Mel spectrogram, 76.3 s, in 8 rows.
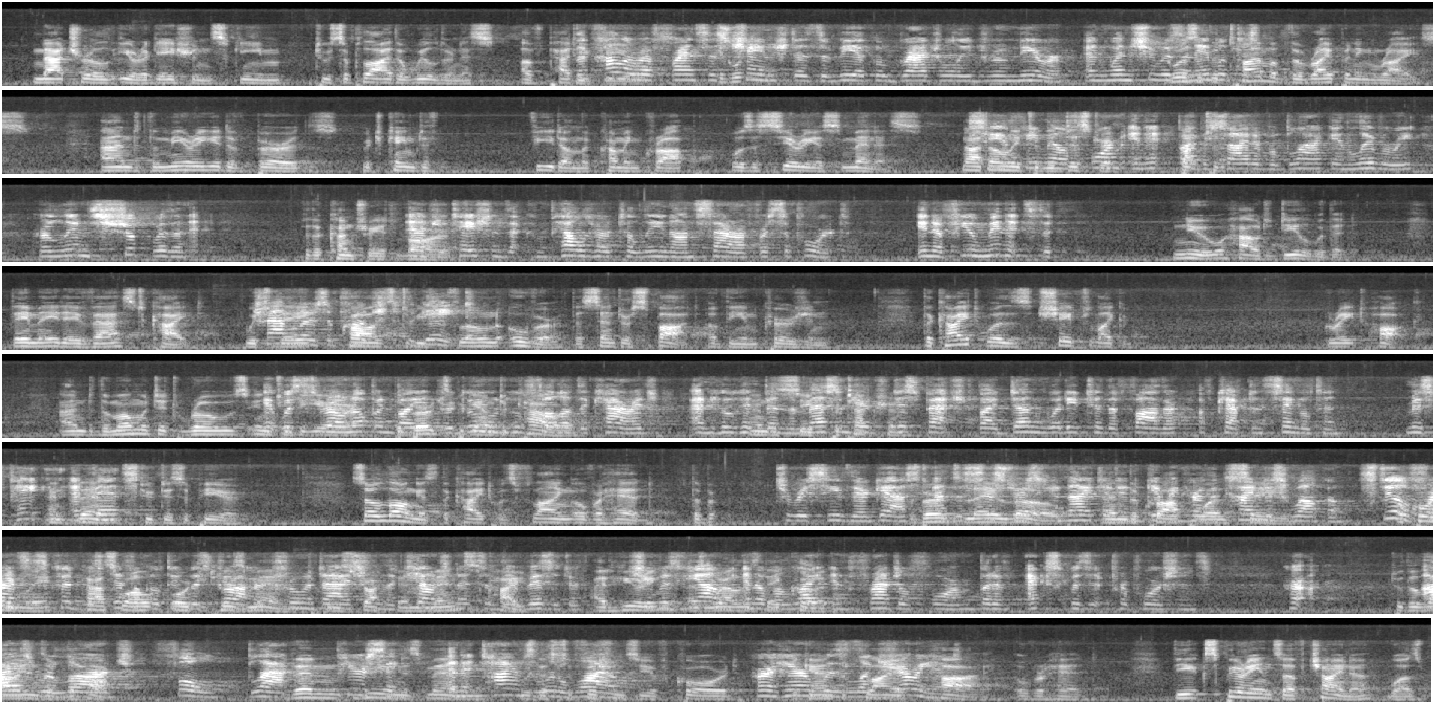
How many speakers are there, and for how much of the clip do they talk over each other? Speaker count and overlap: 2, about 31%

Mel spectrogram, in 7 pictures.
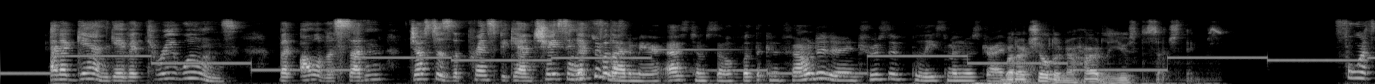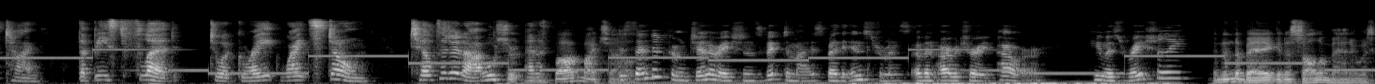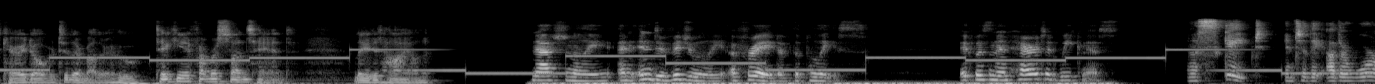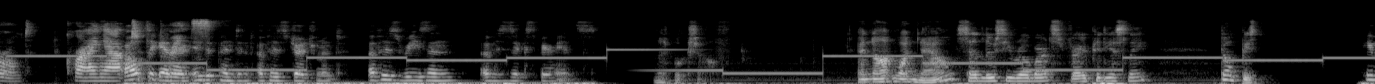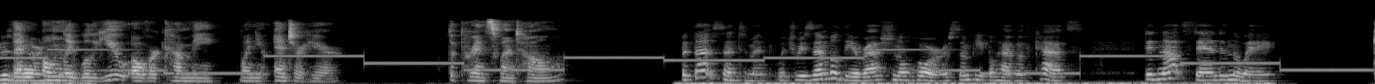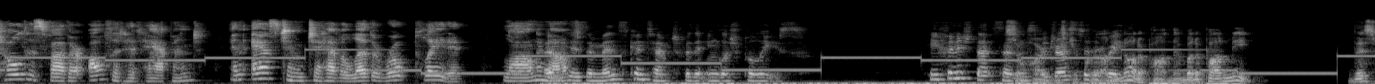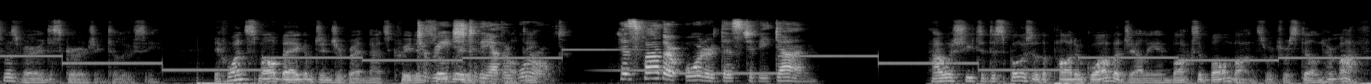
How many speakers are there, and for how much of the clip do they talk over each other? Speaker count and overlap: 3, about 7%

